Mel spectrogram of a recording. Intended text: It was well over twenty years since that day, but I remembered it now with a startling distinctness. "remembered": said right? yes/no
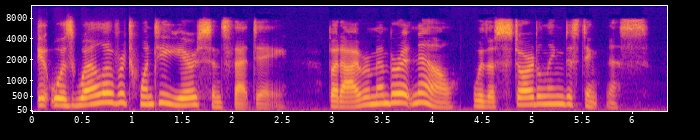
no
